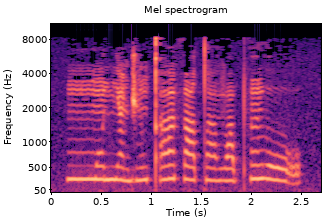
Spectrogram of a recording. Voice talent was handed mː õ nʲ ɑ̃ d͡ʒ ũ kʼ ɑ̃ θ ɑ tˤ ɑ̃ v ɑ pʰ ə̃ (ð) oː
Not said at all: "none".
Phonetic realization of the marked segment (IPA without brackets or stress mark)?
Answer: ð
